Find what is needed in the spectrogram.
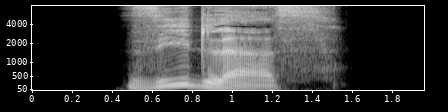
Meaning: genitive singular of Siedler
- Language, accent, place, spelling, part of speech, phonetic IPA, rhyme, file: German, Germany, Berlin, Siedlers, noun, [ˈziːdlɐs], -iːdlɐs, De-Siedlers.ogg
